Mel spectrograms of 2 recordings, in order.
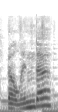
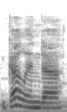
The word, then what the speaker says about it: Galinda: has done, she's the Galinda character. And no, I'm not exactly mispronouncing that. They take the Glinda, Glinda, from Wizard of Oz, and they make it be Galinda, which eventually gets changed to Glinda, simply because the Elphaba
